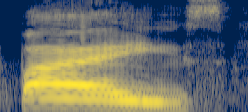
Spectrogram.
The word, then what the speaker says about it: pais: Você então vai notar aí que a gente tem uma semivogal i, tá? Pais, houve um declínio, né? Então o som ele diminuiu. Pais. Muito diferente da palavra país. Pronuncie então pais. País. Você notou aí?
